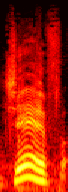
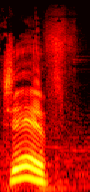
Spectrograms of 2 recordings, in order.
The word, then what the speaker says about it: Geoff: how to pronounce the name geoff not goof oh it's pronounced jeff oh my gosh it's pronounced jeff well then my bad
